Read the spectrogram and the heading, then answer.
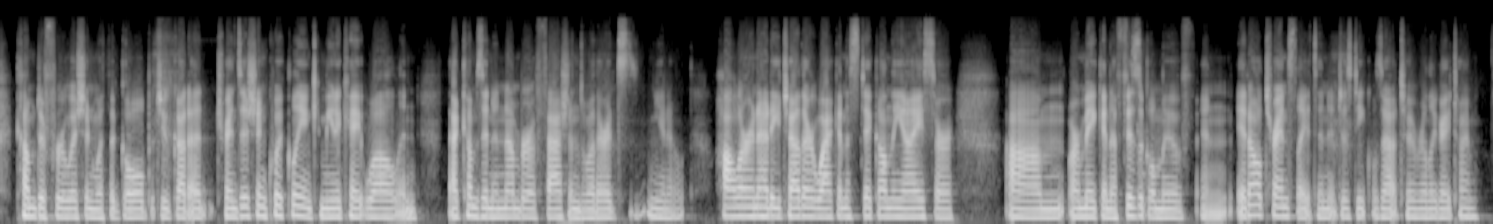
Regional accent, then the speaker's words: Canada; now in Maryland, United States; I grew up in Canada

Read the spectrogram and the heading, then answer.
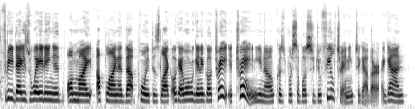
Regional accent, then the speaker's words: Jordan; moved away as an adult; now in United States; I'm originally from the Middle East, from Jordan

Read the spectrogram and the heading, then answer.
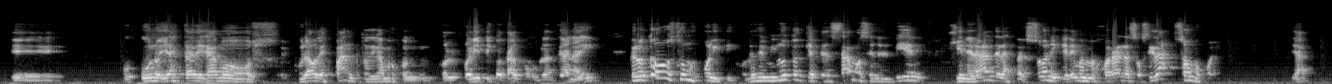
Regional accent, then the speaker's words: Chile; Nosotros somos chilenos.

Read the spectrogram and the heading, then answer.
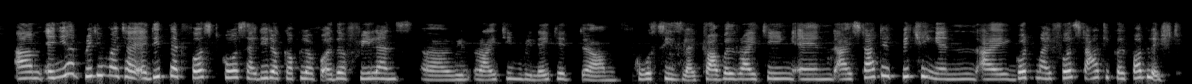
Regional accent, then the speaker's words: Kenya; moved away as an adult; also born or lived in Nairobi / Perth, Western Australia; now in Australia; I'm from Kenya, which is in East Africa.

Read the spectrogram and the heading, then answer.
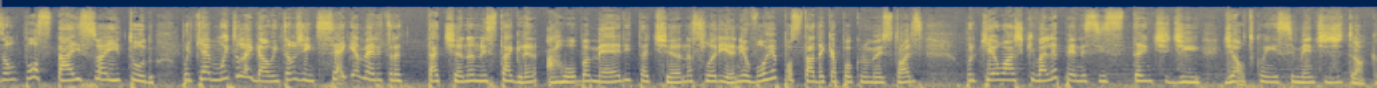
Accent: Rio do Sul, Santa Catarina, Brazil; Nasci em Rio do Sul

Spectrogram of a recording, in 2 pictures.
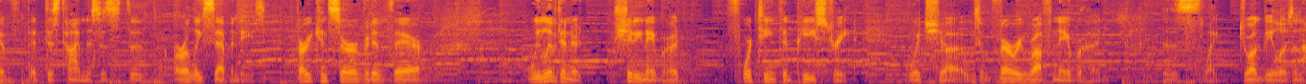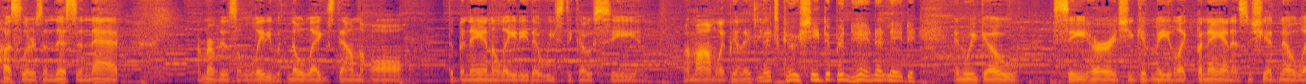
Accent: Washington, District of Columbia, United States; I grew up in Washington, D.C.

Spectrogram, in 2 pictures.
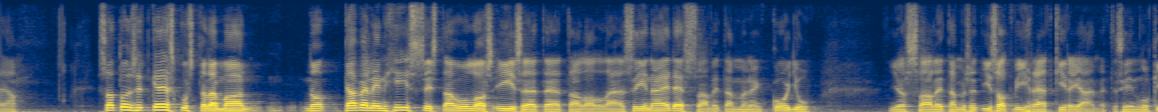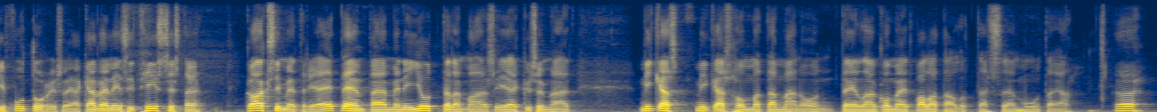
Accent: Naantali, Southwest Finland, Finland; also born or lived in Laitila / Turku region / Helsinki region; now in Turku, Finland; lapsuuteni olen viettänyt puoliksi, ö, Vakka-Suomen keskuksessa Laitilassa ja sitten sen jälkeen olen viihtynyt Naantalissa siihen asti, että olen täysi-ikäisyyden saavuttanut.

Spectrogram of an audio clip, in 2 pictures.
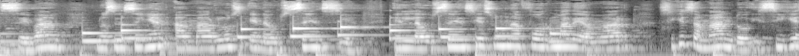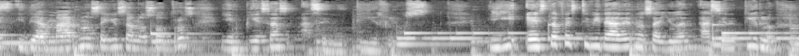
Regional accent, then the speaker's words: Mexico; como mexicanos

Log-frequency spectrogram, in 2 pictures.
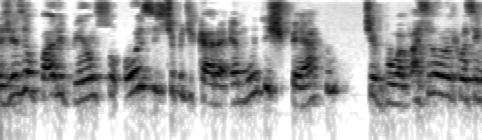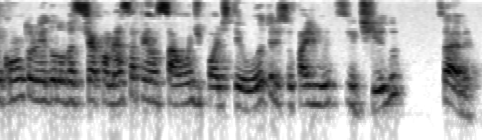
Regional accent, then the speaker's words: Rio de Janeiro, Brazil; accent: carioca; Eu sou carioca, então o meu sotaque vai ser mais carioca mesmo

